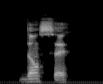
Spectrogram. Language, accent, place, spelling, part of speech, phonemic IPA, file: French, France, Lyon, dansai, verb, /dɑ̃.se/, LL-Q150 (fra)-dansai.wav
- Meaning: first-person singular past historic of danser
